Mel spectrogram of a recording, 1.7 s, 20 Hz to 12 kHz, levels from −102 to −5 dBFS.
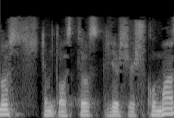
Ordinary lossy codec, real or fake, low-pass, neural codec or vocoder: MP3, 32 kbps; fake; 7.2 kHz; codec, 16 kHz, 1 kbps, FreqCodec, larger model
